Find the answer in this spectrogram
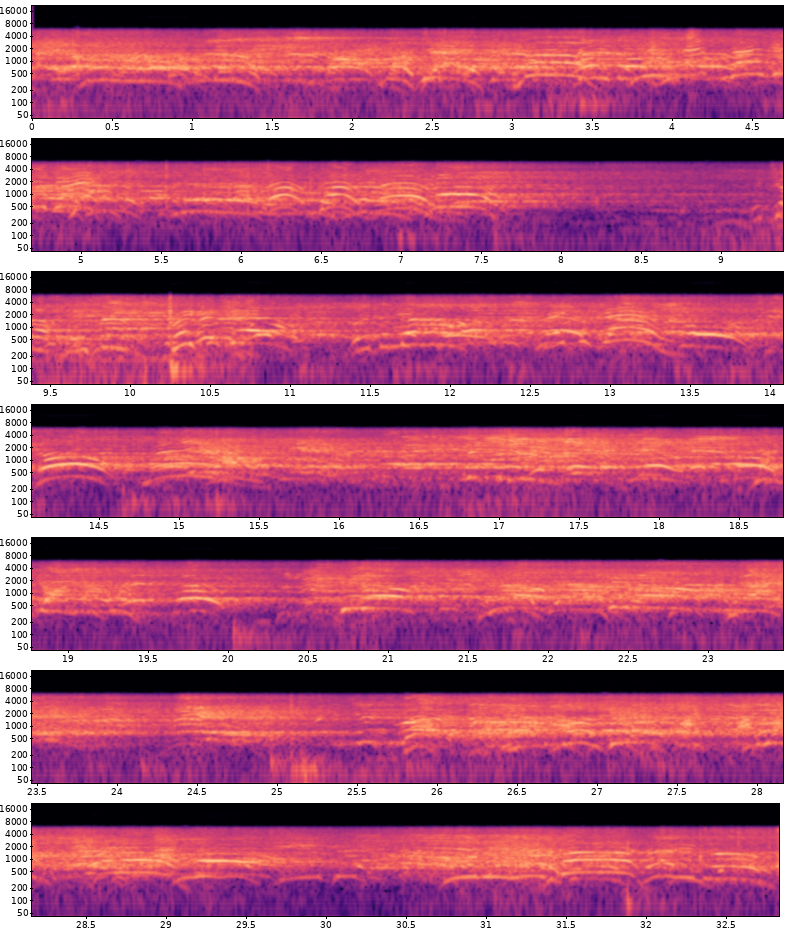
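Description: Crowd of spectators shouting and talking over one another at a wrestling match, with a few dull thuds. The noise drops briefly about eight seconds in.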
